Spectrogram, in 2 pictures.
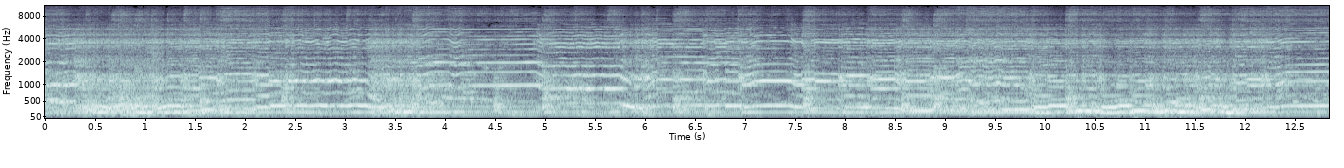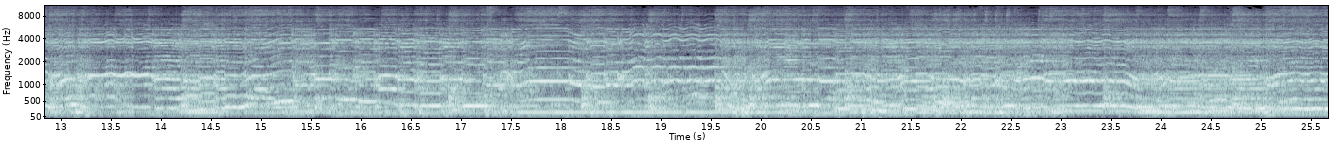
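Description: Ibanez RG electric guitar playing fluid lead lines in an instrumental rock tune, with bent and sliding notes, over a backing track with a steady bass.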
